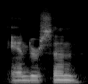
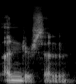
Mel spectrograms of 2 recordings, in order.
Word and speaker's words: Anderson: The middle seems to be the same, but the first syllable, yeah, it's not un. It's definitely not un. You don't want to say Underson. That sounds like you're saying under something.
